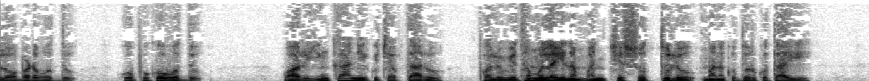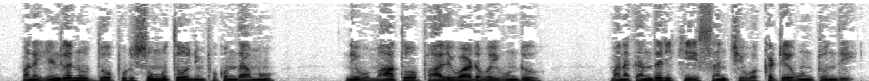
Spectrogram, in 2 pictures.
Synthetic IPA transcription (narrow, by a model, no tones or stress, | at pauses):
lɔːbɐɽɐʋɐd̪ːu | opːukɔːʋɐd̪ːu | ʋaːɾuiŋkaːniːkut͡ʃɛp̚t̪aːɾu | pɐluʋid̪ʱɐmulɐjnɐmɐɲt͡ʃisot̪ːulumɐnɐkud̪o̞ɾukut̪aːji | mɐnɐiɳɖlɐnud̪oːpuɽusomːut̪o̞ːnimpukuɳd̪aːmu | niːʋumaːt̪o̞ːpʰaːliʋaːɽɐʋɐjuɳɖu | mɐnɐkɐnd̪ɐɾikiːsɐɲt͡ʃiɔkːɐʈeːuɳʈund̪i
